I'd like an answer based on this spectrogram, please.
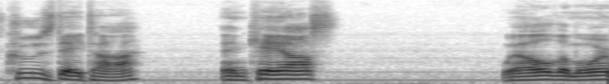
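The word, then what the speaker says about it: coups d'état: front line of coup d'etat the plural is pronounced coups data and chaos well the more misery and disorder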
